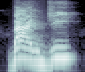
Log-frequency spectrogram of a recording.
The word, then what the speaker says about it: Banji: Yvette came in first, then Banji. I should pronounce that the real Yoruba way. Banji.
